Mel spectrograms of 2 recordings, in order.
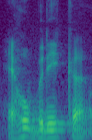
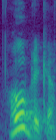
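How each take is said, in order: First: The stress is on the second syllable. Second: The stress is on the first syllable. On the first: The speaker calls it right. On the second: The speaker calls it wrong. "Escutamos muito rúbrica"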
